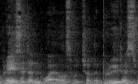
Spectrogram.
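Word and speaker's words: Bryde's: No, they got these traps, and of course, all our beautiful resident whales, which are the Brutus whales, it's spelled brides. Brutus whales.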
